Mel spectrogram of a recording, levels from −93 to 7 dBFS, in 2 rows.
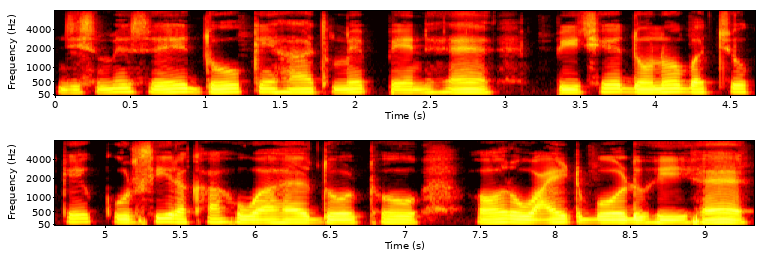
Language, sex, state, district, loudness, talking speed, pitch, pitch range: Hindi, male, Jharkhand, Palamu, -15 LUFS, 140 wpm, 115 Hz, 110-120 Hz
